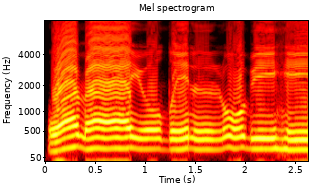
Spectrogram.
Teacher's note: Untuk panjang hi-nya adalah 4 harakat. Wa ma yudhillu bihi, ya, 4 harakat baru pindah ke i. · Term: mad silah tawilah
